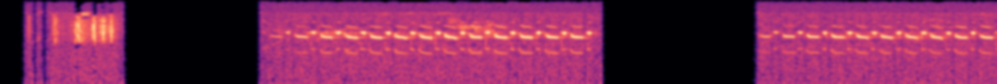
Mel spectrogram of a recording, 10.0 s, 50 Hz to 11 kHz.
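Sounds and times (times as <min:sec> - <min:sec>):
Eurasian nuthatch birdsong: 0:00.3 - 0:01.2, 0:02.6 - 0:06.0, 0:07.6 - 0:09.9.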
